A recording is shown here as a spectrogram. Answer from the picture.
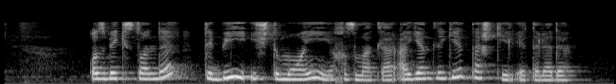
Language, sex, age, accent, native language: Uzbek, female, under 19, Toshkent shahri, Uzbek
